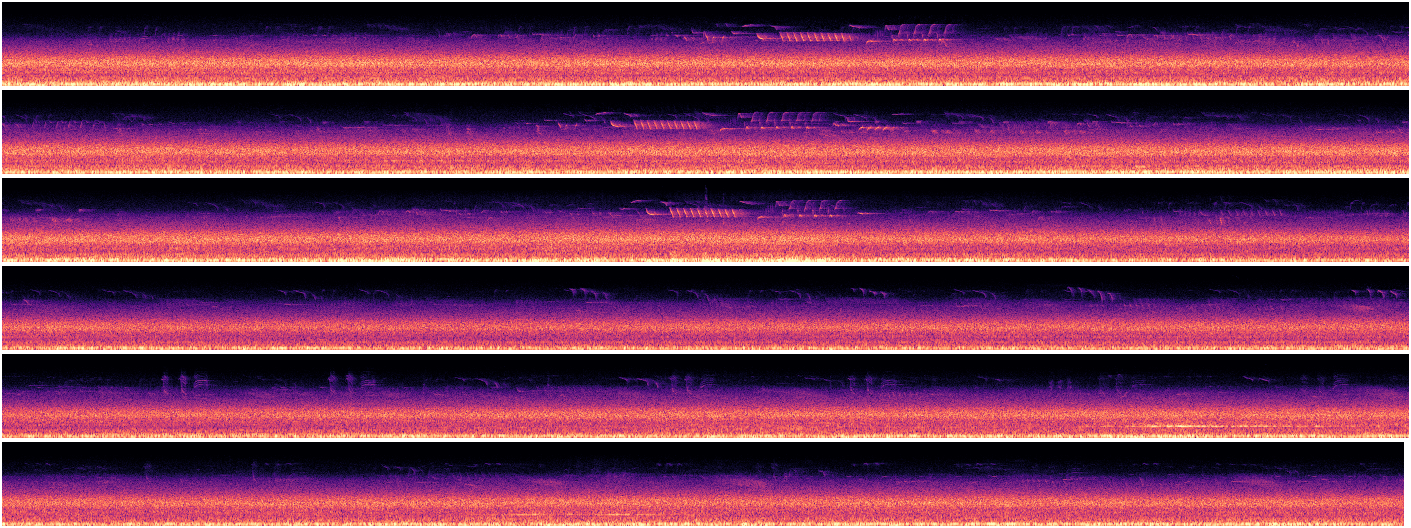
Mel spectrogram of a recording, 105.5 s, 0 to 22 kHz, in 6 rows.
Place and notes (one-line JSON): {"title": "langenfeld, gladbacher hof, autobahnidylle", "description": "das rauschen der naheliegenden autobahn\nein pferd auf der kleinen umzäunten bauernhofkoppel, vögel im bebüsch, mittags\nsoundmap nrw/ sound in public spaces - social ambiences - in & outdoor nearfield recordings", "latitude": "51.11", "longitude": "6.98", "altitude": "73", "timezone": "GMT+1"}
